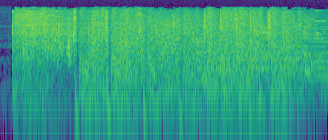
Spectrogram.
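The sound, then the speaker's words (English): Pistol gunfire in a close-range shootout across a wooden floor by a sofa: several sharp, loud shots crack out in quick, dense succession, their echoes blending into a continuous roar through the passage. “As the brunette fires, Bob slides across the wooden floor and fires around the end of the sofa, felling the woman.”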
